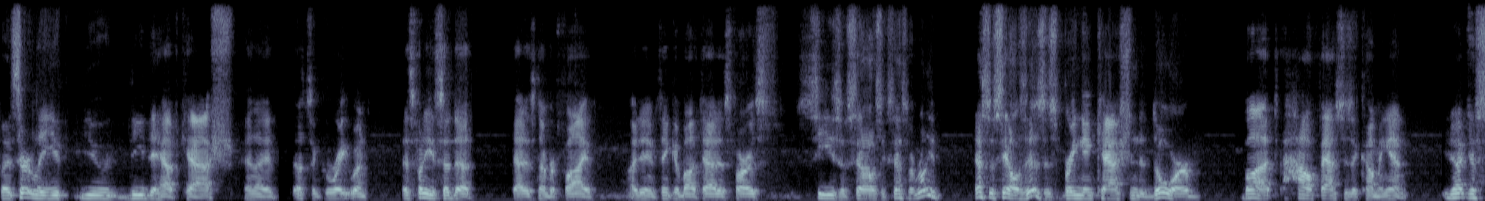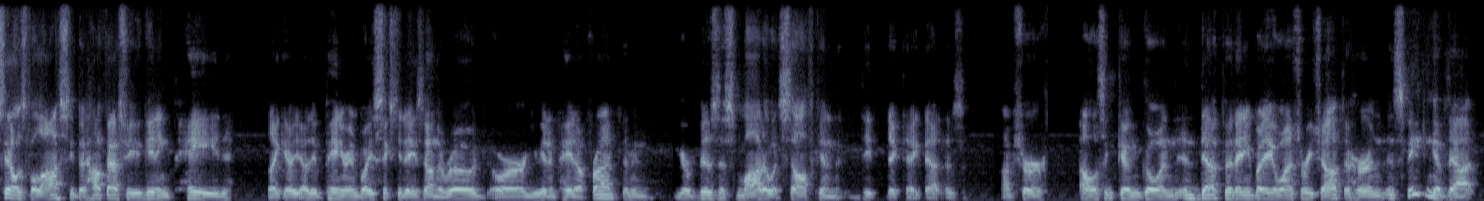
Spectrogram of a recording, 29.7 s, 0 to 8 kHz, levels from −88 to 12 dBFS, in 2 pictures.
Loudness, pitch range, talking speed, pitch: -22 LUFS, 110-130 Hz, 240 wpm, 120 Hz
